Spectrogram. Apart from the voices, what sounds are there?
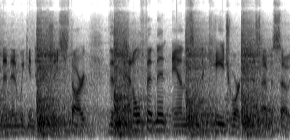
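workers banging on a rally car body in a metal shop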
